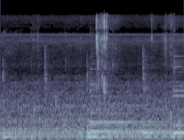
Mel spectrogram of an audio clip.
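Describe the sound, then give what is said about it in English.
Someone drinks water, with soft, wet sipping and swallowing sounds that stay faint and close, a few small gulps with no talking. “Hold on. My mouth is dry. I need water.”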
